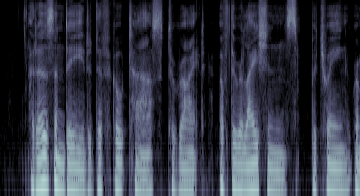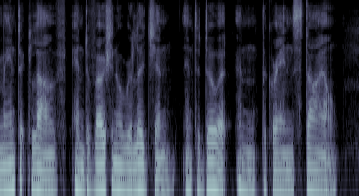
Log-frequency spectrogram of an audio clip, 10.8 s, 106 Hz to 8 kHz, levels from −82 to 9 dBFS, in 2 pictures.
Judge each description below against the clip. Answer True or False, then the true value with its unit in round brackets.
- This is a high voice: False (100 Hz)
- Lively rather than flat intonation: False (2.6 semitones)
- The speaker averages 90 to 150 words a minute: True (140 wpm)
